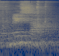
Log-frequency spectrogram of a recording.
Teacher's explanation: la sílaba tónica es me y esa la marco con el acento, la marco con la voz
